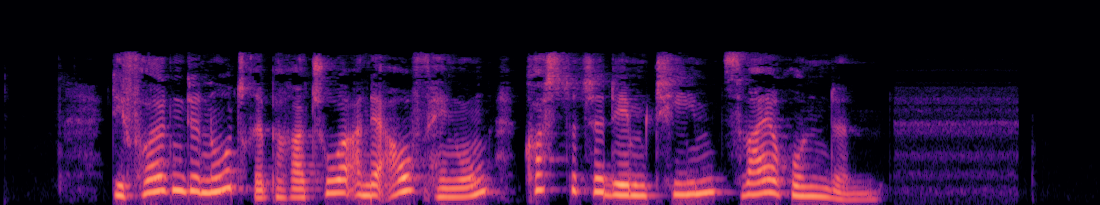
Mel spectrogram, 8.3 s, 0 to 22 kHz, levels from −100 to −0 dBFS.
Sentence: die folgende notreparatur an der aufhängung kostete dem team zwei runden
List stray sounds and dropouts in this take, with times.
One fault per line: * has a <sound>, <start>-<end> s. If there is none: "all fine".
all fine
